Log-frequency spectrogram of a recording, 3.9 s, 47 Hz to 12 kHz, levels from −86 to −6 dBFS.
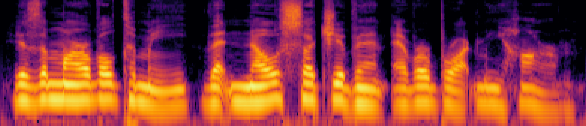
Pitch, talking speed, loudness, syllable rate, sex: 130 Hz, 215 wpm, -18 LUFS, 4.6 syllables/s, male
